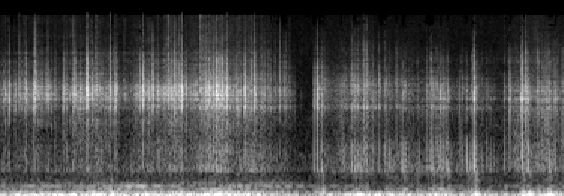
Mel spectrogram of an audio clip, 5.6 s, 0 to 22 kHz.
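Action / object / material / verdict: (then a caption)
scrape / hollow plastic moon lamp sphere / plastic / none. Long nails scratch and tap the top edge of a large, hollow, 3D-printed plastic moon lamp sphere lit white. A dense, crinkly patter of scratches and light taps carries a bright edge around 3 kHz over a low rumble. It briefly eases near the middle, then picks up again.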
